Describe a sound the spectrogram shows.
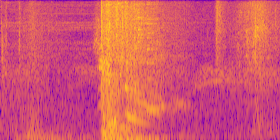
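A heavy blow lands with a loud thud and a swoosh.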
